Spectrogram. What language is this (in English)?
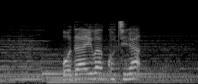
Japanese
